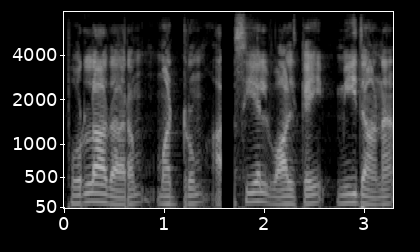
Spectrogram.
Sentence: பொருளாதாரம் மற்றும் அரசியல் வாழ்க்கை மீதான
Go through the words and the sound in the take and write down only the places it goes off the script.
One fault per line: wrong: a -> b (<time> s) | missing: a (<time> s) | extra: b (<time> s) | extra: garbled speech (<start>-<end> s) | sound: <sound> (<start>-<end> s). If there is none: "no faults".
sound: dropout (1.6-1.7 s)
